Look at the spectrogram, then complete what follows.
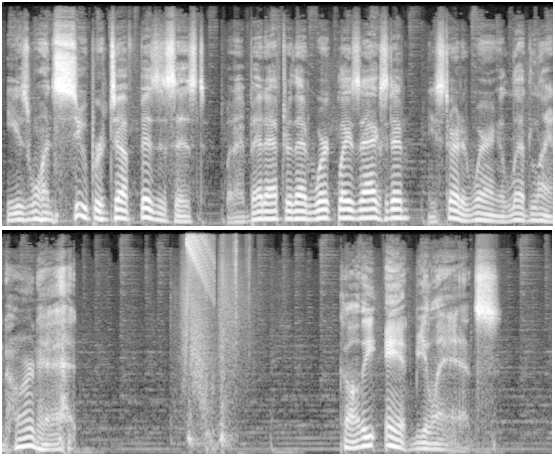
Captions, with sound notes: He is one super tough physicist, but I bet after that workplace accident, he started wearing a lead-lined hard hat. (bright music) (air whooshes) Call The Ant-bulance.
